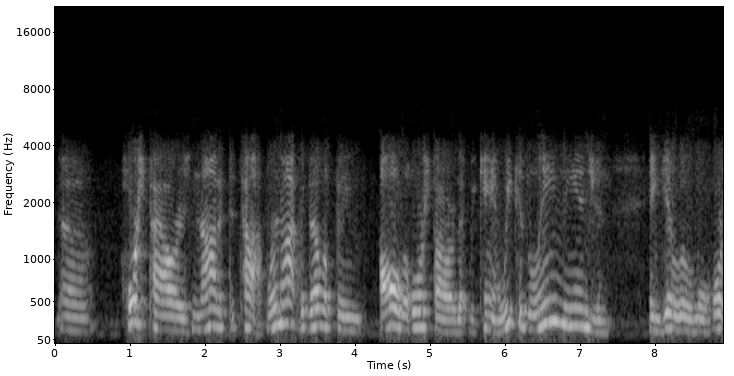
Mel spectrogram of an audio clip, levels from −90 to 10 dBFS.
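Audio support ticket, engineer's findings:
Pre-emphasis left on from 7.21 s to the end. Top end jumps, thin and bright, sibilants spitting, about 8 dB up at 10 kHz vs 1 kHz. Looks like the CD 50/15 µs curve, de-emphasis never applied on playback. Easy fix once flagged.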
